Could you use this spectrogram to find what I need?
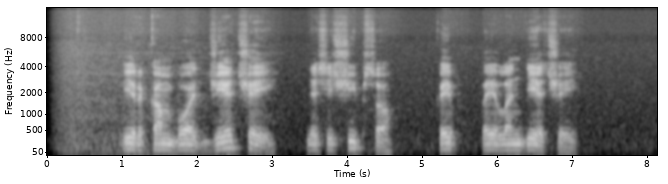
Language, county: Lithuanian, Klaipėda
